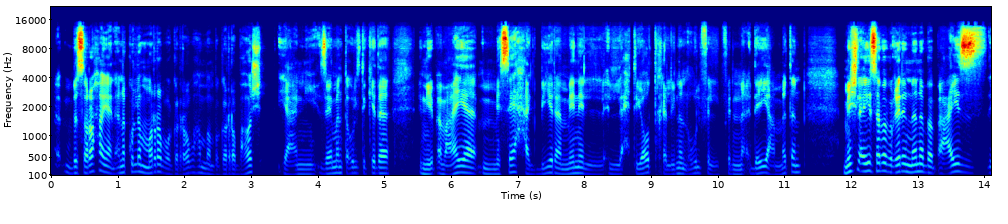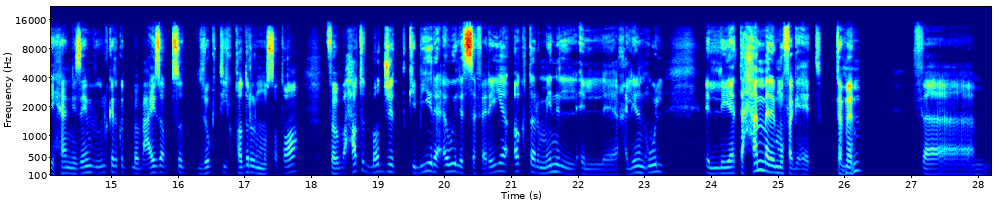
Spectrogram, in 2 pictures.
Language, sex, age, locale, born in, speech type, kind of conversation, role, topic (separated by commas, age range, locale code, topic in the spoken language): Arabic, male, 30-34, ar-EG, Egypt, conversation, advice, user, إزاي أتغلب على قلق السفر وأتعود أستكشف أماكن جديدة؟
